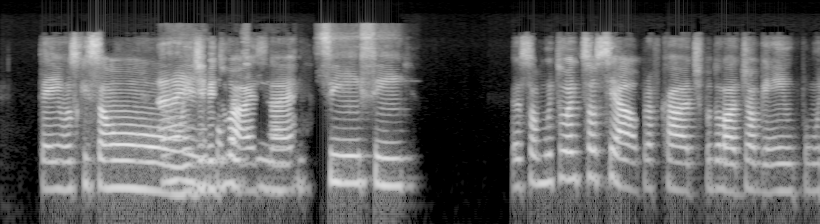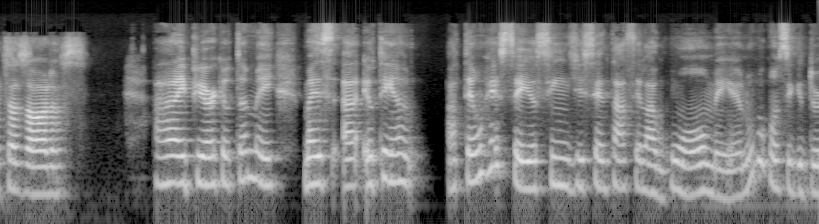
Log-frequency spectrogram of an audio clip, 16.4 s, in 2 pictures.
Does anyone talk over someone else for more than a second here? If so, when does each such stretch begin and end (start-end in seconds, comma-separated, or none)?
1.6-2.9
